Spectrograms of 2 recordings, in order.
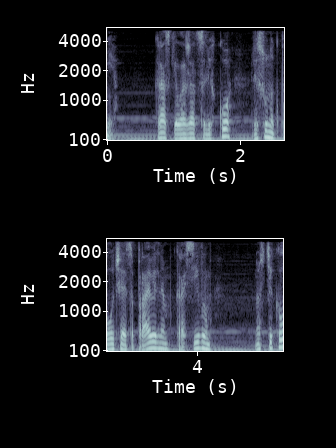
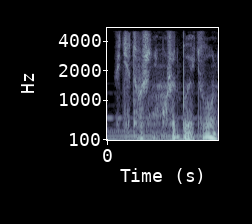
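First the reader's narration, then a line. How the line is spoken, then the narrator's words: Whisper. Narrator (Russian): прошептал Хип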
